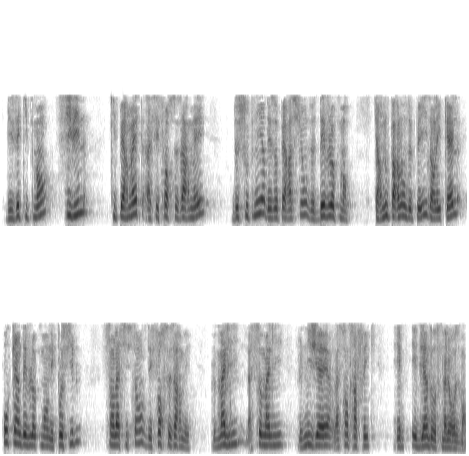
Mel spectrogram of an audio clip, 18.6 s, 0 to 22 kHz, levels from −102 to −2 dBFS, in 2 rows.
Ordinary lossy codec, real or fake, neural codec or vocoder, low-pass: AAC, 16 kbps; fake; codec, 16 kHz in and 24 kHz out, 2.2 kbps, FireRedTTS-2 codec; 7.2 kHz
